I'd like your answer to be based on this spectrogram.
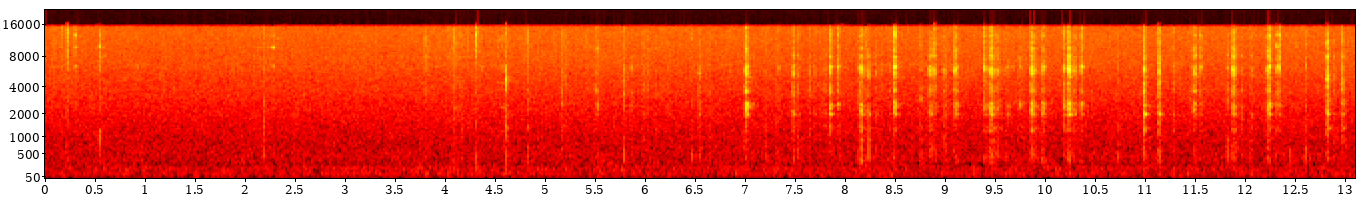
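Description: A solid lilac soap bar, held in one hand, is carved with a metal knife in short scraping strokes. Crisp, bright scrapes and ticks come in quick, irregular bursts that grow denser in the second half, over a faint steady low hum. Each stroke is short and dry, with almost no ring after it.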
